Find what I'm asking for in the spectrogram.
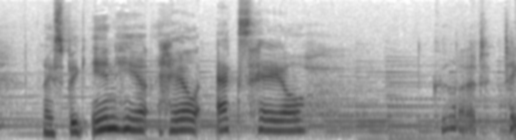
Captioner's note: exhales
